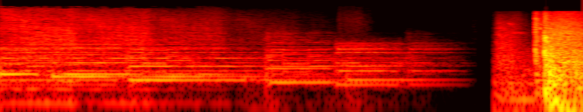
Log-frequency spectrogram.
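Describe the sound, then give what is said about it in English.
A melodic, tonal jingle fades out, then after a brief silence a loud, sharp, forceful slam of a door being slammed by kids bursts in near the end. “Hey, you kids, quit slamming my goddamn door.”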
